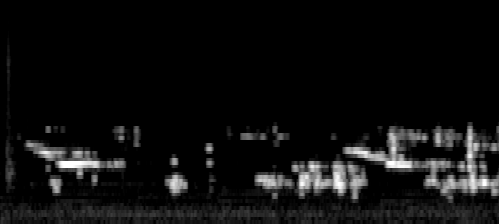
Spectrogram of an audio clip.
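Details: In Mexico, a humpback whale gives high, melodic whistles and moaning sweeps rising and falling in pitch, recorded from a boat at a bay mouth in rough seas, waves beating against the hull.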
